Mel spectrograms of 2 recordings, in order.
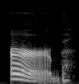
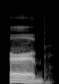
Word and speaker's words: herb: And herb, in American English, the H is silent. herb I added some herb to the soup. In British English, the H is pronounced herb.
